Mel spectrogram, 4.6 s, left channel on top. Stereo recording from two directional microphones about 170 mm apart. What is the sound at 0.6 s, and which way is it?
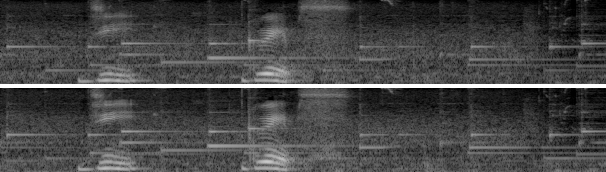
Speech, 20° right (ahead or behind).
